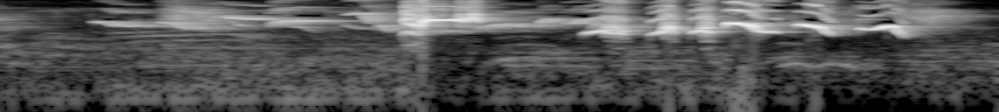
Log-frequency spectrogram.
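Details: Oriental magpie-robin song used as training audio for captive birds: a varied run of sweet whistles, sliding notes and sharp chirps, high-pitched and delivered in quick bursts.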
